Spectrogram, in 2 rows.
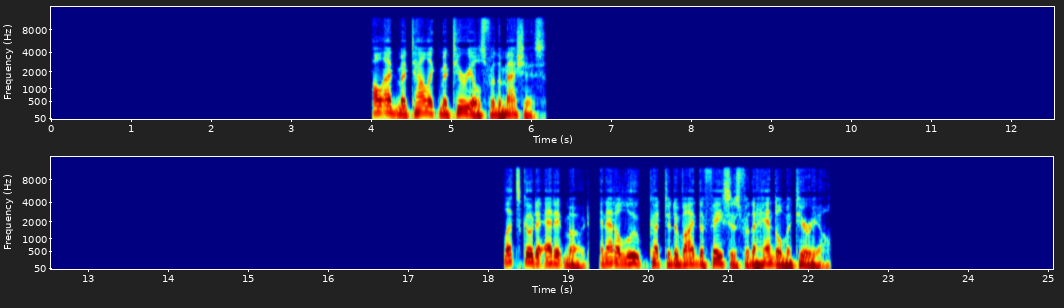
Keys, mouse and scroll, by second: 0.2 click, 2.4 click, 4.6 click, 5.4 click, 6.4 click, 9.1 click, 12.2 click, 16.3 click, 19.3 Tab, 20.4 ctrl+r, 23.9 shift+z, 24.3 3, 24.7 click, 24.9 b.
